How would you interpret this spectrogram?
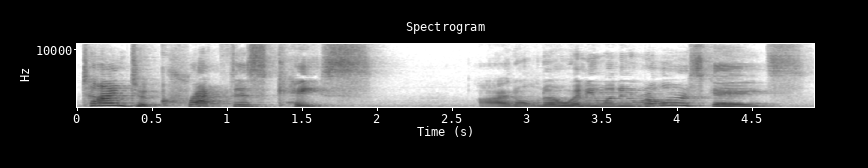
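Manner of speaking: a lightly voiced cat agent on the case; keen cat detective. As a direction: get down to business, detective. Meow starts investigating.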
